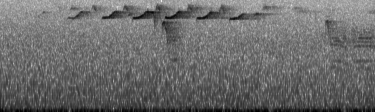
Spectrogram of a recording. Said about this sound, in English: Black-capped chickadee behind me.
